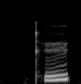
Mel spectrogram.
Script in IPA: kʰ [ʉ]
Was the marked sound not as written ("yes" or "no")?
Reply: no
